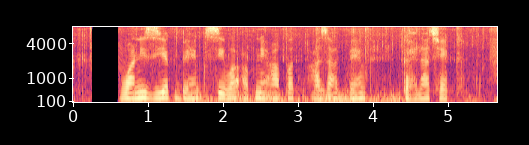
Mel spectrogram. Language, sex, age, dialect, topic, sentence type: Magahi, female, 18-24, Northeastern/Surjapuri, banking, statement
